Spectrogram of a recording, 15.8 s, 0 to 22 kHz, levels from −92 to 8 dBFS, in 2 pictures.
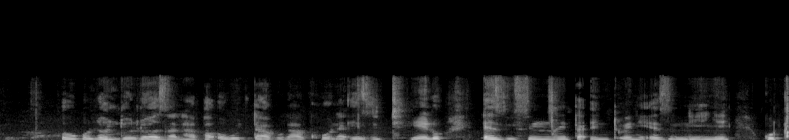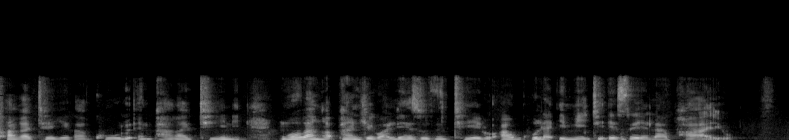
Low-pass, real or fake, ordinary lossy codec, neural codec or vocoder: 9.9 kHz; fake; AAC, 64 kbps; vocoder, 22.05 kHz, 80 mel bands, Vocos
